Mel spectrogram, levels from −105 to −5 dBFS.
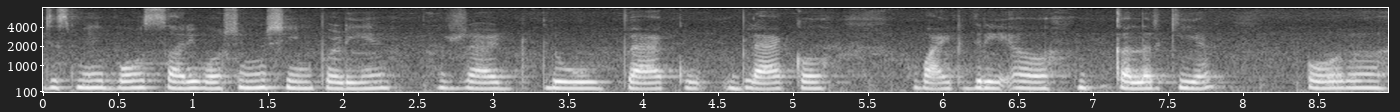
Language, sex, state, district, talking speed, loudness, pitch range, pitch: Hindi, female, Punjab, Kapurthala, 120 wpm, -17 LUFS, 215-235 Hz, 225 Hz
